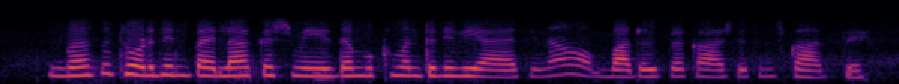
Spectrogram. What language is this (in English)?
Punjabi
